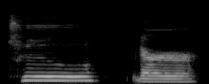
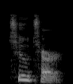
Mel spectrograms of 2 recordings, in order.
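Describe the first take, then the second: First: The middle T sounds like a soft D. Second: The middle T is a clear, crisp T. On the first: The speaker calls it right. "that T sounds like a D" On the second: The speaker calls it wrong. "It doesn't so- sound like tutor"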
